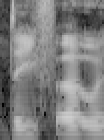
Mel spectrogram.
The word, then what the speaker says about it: DeFoe: but yeah it's actually the correct way is defo is to pronounce it and it might have been out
